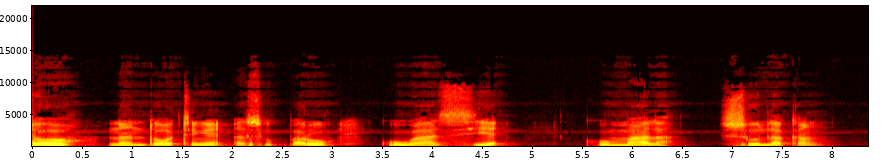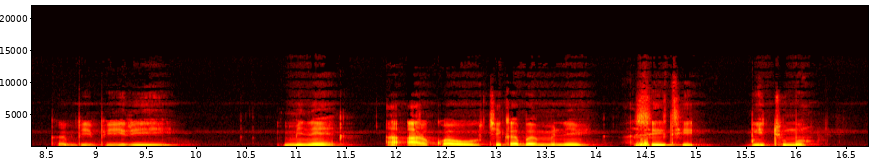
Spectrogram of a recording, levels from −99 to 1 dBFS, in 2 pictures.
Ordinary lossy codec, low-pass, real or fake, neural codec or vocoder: MP3, 64 kbps; 14.4 kHz; real; none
